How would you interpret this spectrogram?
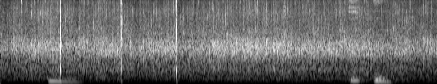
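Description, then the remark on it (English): A crowd applauds two stories just shared, a dense wash of many hands clapping at moderate volume, with a few sharper individual claps and a brief low voice murmuring beneath. “Yeah, clap for those.”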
